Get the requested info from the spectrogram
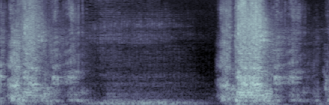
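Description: Lion roaring: the MGM studio-logo roar. A roar that has already begun fades away over the first second, and a second, shorter roar comes about three seconds in.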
